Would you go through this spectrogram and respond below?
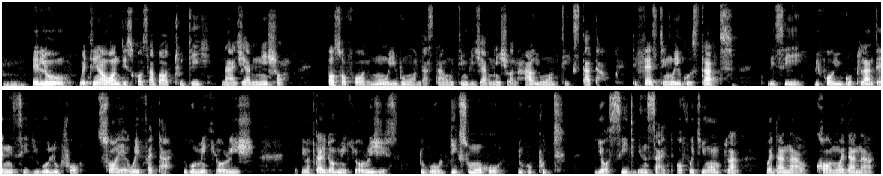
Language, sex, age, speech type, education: Nigerian Pidgin, male, 30-45, spontaneous, tertiary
